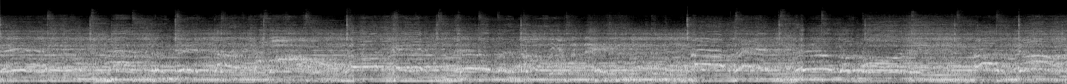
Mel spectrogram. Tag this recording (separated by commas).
Singing, inside a large room or hall, Music, Shout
